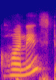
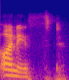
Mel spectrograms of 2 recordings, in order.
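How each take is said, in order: First: The word begins with an h sound. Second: The word begins with a vowel sound. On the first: The speaker calls it wrong. "Is it हॉनेस्ट और ऑनेस्ट?" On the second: The speaker calls it right. "एच is silent हेयर।"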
